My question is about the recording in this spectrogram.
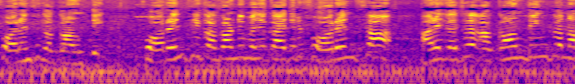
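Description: A young woman speaking rapidly and emphatically, over a steady low background hum.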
